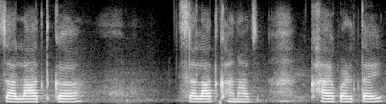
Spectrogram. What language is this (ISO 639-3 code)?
mai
